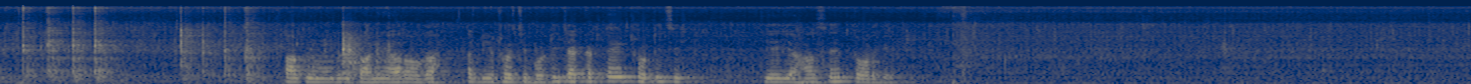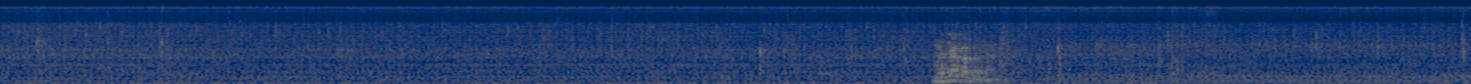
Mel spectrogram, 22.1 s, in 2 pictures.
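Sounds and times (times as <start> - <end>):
chicken sizzling in fat: 0.0 - 22.0.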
